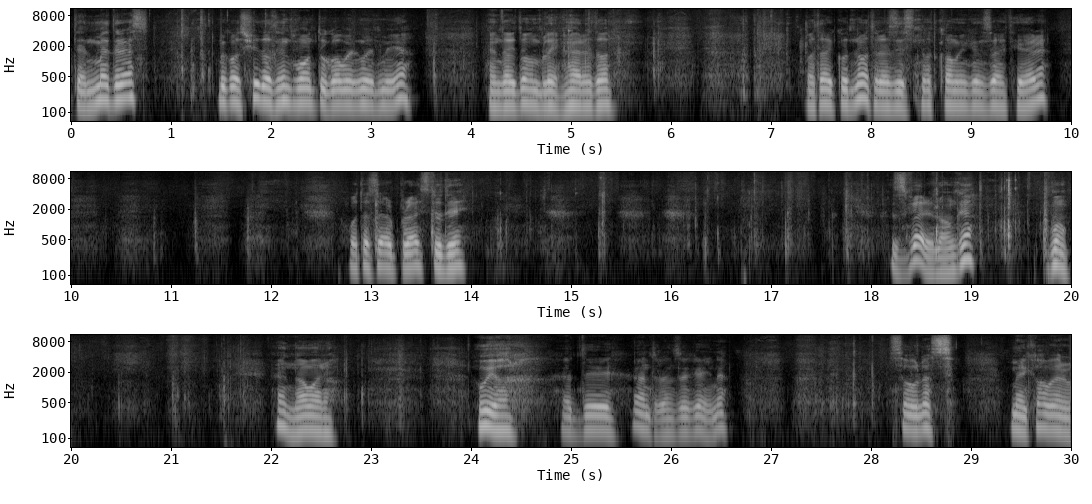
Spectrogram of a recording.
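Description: A middle-aged man talks with animation into a clip-on microphone, close by.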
